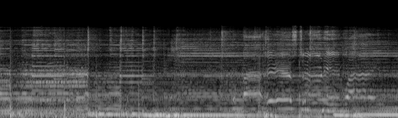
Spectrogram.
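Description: Rock song playing, with a singing voice over guitar, bass and drums; the sung line stands out from about five seconds in.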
